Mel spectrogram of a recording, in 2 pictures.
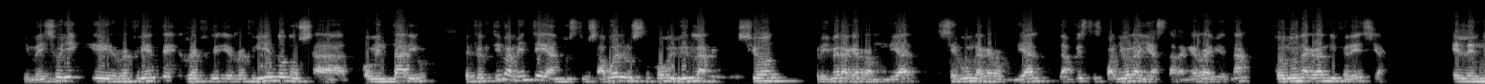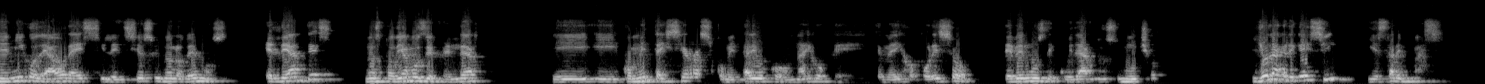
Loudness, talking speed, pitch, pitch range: -19 LUFS, 165 wpm, 140 Hz, 125-150 Hz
